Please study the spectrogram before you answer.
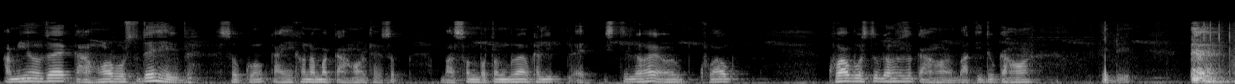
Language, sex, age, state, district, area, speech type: Assamese, male, 45-60, Assam, Nagaon, rural, spontaneous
